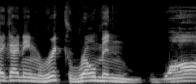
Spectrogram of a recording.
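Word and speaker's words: Waugh: So you have a lot of actors in this, and it's directed by a guy named Rick Roman Wall, I think is how you pronounce it.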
